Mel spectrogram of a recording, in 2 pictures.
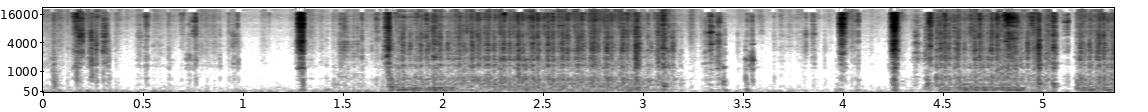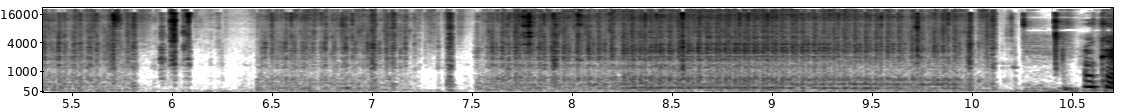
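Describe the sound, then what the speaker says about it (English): Sewing machine stitching fabric pieces of a backpack together, running in uneven bursts with short pauses between, moderately quiet with fabric handling sounds and no talk. "then I'm going to sew both of those into place."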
